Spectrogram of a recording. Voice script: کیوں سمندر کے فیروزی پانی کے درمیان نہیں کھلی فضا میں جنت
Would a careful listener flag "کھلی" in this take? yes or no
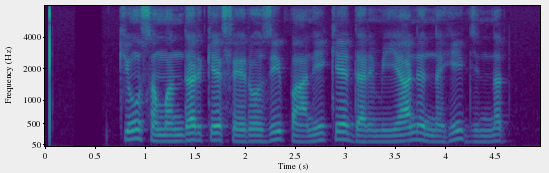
yes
